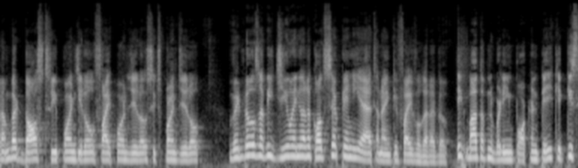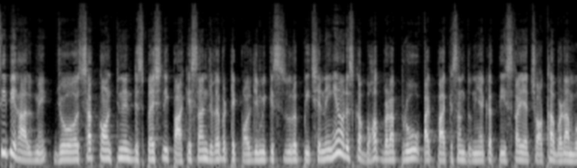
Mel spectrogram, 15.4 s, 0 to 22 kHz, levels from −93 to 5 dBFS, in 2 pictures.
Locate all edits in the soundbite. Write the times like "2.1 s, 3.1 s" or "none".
1.0 s, 6.1 s, 8.3 s, 13.4 s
